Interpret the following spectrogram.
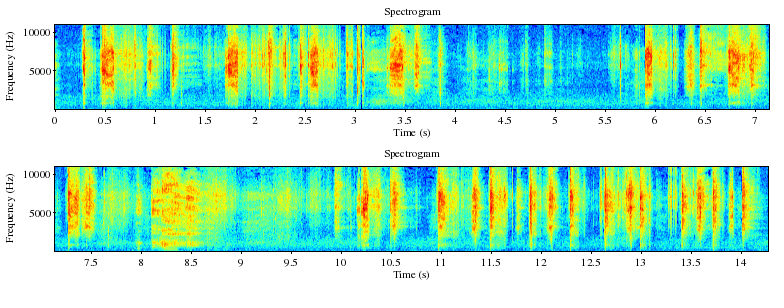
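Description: Blast Match ferrocerium-rod fire starter struck repeatedly: runs of quick, sharp rasping scrapes with short pauses between them. The strikes are not lighting the pine-needle tinder.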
